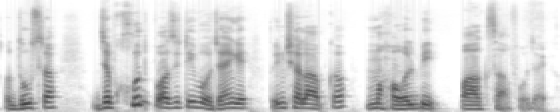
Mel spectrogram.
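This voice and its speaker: A man's voice: on the high side, normal speed, darkish tone. A man with a Pakistani accent giving an informal explanatory lecture with moral advice, repeating phrases for emphasis and posing rhetorical questions. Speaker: lawyer giving legal advice.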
